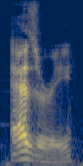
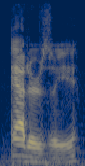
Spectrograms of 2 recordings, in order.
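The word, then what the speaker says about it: Atzerri: So last time, guys, before we ended, I called this place Azery. It actually Adderzy. It's actually Adderzy. Someone actually told me how to pronounce it, which is kind of cool.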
